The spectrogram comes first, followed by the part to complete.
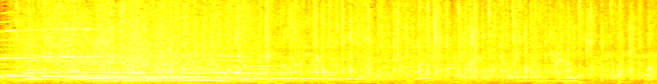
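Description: A crowd cheering, whooping and shouting, loudest for the first three seconds and then easing off.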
